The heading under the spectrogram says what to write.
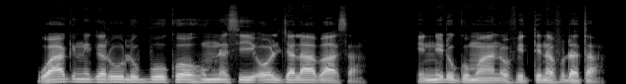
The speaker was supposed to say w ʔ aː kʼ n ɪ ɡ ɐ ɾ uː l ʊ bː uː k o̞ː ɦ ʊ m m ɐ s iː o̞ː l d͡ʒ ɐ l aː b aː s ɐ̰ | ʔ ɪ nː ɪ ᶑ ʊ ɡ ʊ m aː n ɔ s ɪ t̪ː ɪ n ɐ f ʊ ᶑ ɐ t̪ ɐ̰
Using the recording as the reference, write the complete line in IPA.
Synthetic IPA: w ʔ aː kʼ n ɪ ɡ ɐ ɾ uː l ʊ bː uː k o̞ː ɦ ʊ m n ɐ s iː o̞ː l d͡ʒ ɐ l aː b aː s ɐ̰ | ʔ ɪ nː ɪ ᶑ ʊ ɡ ʊ m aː n ɔ f ɪ t̪ː ɪ n ɐ f ʊ ᶑ ɐ t̪ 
